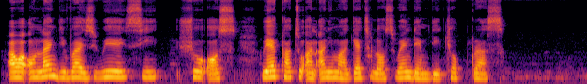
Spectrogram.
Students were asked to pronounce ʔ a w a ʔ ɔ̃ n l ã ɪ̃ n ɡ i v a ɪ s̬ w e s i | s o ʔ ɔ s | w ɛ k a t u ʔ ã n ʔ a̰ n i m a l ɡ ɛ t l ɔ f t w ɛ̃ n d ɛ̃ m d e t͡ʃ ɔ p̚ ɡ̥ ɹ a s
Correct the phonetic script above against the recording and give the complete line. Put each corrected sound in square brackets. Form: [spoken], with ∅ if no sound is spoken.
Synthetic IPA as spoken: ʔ a w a ʔ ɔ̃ n l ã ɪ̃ n [d] i v a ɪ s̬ w e s i | [ʃ] o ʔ ɔ s | w ɛ k a t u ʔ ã n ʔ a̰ n i m a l ɡ ɛ t l ɔ [s] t w ɛ̃ n d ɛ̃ m d e t͡ʃ ɔ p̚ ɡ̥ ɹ a s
